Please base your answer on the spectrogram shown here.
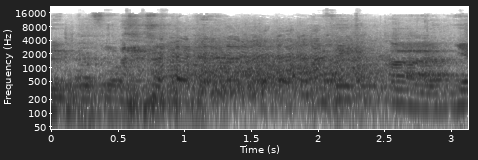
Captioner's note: laughs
